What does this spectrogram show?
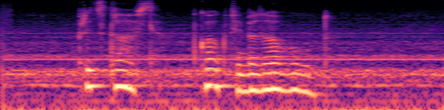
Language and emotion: Russian, sad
